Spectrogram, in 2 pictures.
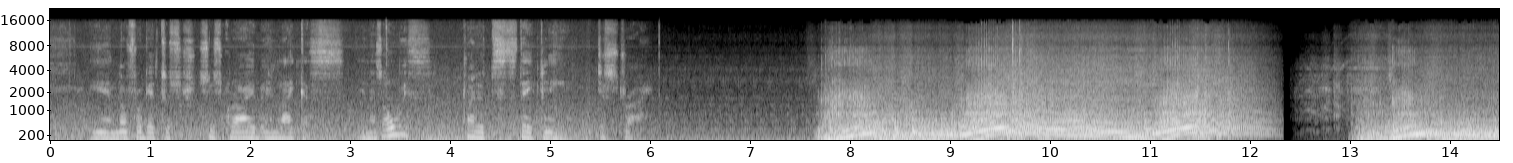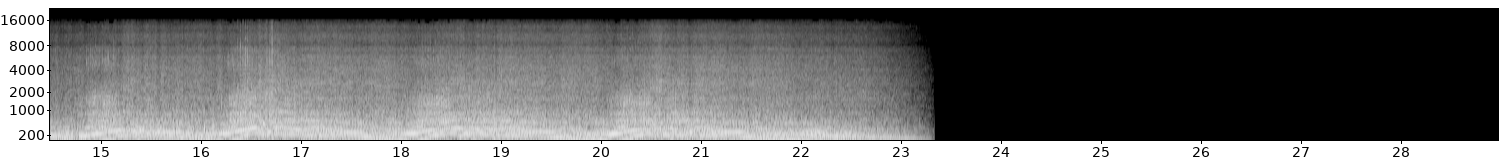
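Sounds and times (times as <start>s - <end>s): car engine revving: 2.4s - 23.4s.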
